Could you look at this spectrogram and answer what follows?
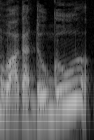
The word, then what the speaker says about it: Ouagadougou: ausgesprochen Ouagadougou und äh, man schreibt es, wie man es spricht eigentlich. – Ja, mit dreimal OU.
